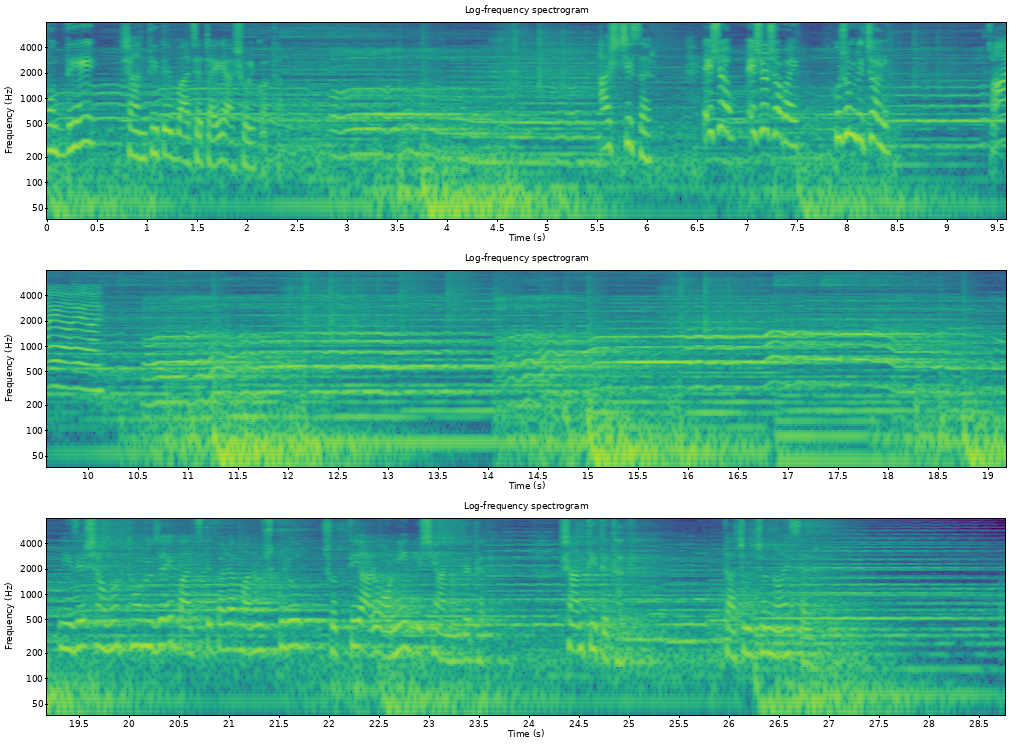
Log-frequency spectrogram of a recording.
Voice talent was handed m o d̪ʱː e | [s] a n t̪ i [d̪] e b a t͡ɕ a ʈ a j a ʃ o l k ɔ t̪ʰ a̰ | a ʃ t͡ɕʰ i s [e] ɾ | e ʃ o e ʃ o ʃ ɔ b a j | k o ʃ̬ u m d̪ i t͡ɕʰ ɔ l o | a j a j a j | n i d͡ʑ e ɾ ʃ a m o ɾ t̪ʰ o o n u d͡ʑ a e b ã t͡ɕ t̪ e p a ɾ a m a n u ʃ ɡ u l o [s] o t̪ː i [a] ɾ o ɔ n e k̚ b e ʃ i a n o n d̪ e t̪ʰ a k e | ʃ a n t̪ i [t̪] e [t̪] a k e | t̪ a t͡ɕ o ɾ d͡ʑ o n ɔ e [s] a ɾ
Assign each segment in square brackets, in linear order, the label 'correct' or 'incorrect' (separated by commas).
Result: incorrect, incorrect, incorrect, incorrect, correct, correct, incorrect, correct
